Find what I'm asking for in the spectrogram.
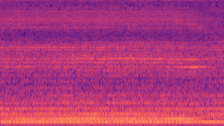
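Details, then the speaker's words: Fiat Uno Vivace at idle, wheel turned side to side: steady whining over the idle from the power steering pump, with the fluid found well below the level and then topped up to maximum. Power steering pump whine from low fluid. "e olha só a zoada aí é fingir o volante para o lado e ir volante para o outro"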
